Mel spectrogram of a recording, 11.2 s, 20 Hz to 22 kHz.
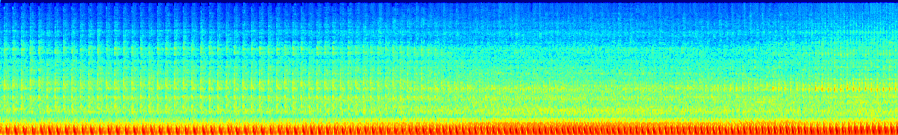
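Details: Suzuki LS650 single at about 4500 rpm climbing a 6% grade into a 35–40 mph headwind: deep hollow knock on every firing beat, about three per second; piston slap, teardown found severely seized piston and .009"+ clearance.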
